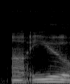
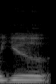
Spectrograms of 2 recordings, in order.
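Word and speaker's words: 言う: Iu or you, I mean, you can use either of these pronunciations just to say something.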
